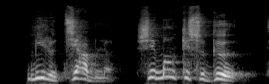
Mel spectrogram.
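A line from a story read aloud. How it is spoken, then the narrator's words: Exclaiming. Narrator (French): s'écria Evans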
